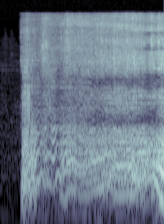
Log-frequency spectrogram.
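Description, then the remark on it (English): A voice imitates a long, wet fart, a sustained sputtering, buzzing blurt held for over a second at steady loudness and swelling slightly at the end. “I fucking rip a big ass fart.”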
